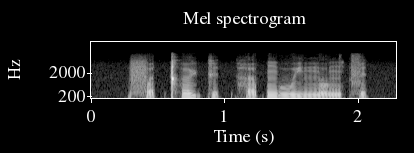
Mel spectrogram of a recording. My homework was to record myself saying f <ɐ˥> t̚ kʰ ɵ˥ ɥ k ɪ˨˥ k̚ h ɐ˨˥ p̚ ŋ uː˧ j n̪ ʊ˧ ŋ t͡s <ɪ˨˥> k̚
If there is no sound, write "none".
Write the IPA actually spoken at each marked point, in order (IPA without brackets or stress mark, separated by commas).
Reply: ɐ˨˥, ɪ˥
